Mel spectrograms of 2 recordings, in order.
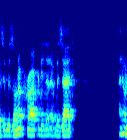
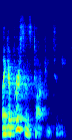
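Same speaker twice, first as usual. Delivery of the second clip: ordinary delivery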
